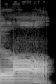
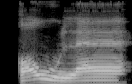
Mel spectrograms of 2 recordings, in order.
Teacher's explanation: jangan dinaikkan pangkal lidahnya dan pastikan huruf la-nya bunyinya la, bukan lo.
